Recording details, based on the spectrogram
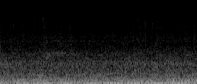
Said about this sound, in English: If you wonder, this dribbling noise, it's raining.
